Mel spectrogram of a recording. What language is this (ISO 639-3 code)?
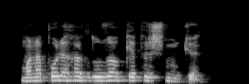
uzb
